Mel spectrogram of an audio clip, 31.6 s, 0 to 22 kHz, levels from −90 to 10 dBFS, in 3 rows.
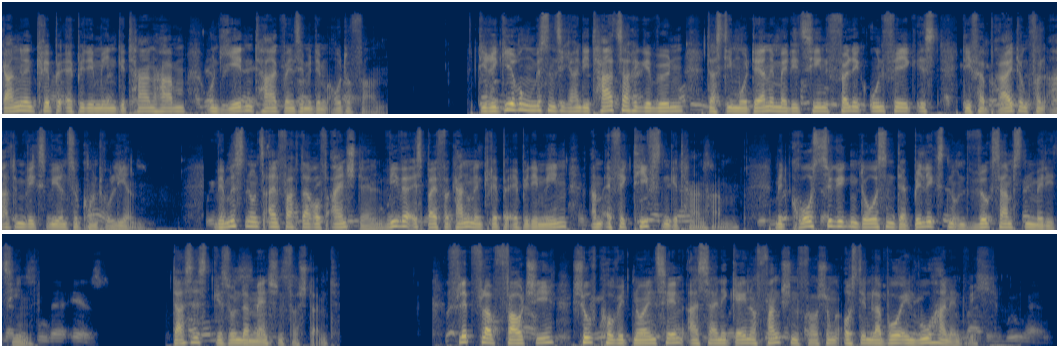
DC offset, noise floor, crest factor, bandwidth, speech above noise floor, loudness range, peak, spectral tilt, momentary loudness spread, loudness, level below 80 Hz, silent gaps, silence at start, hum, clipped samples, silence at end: under 0.1%; -56 dBFS; 20 dB; 15 kHz; 30 dB; 5 LU; -8 dBFS; -6 dB/octave; 14 LU; -26 LUFS; -54 dBFS; 3.88-4.40 s, 4.61-4.65 s, 22.19-22.73 s, 24.50-25.20 s, 25.35-25.39 s; 0 s; none; under 0.1%; 0.2 s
